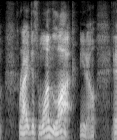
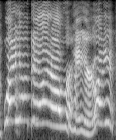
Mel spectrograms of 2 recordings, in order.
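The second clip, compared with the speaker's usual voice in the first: shrill Karen impression; 4 dB louder than usual. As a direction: shriek it like a nosy neighbor scolding. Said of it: "got her attitude rolling".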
